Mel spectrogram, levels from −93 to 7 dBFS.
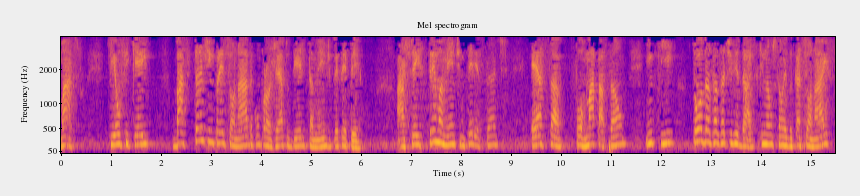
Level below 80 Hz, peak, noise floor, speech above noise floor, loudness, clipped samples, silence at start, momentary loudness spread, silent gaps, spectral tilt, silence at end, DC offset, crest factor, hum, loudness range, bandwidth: -52 dBFS; -2 dBFS; -40 dBFS; 23 dB; -17 LUFS; under 0.1%; 0 s; 10 LU; none; -10.5 dB/octave; 0 s; under 0.1%; 16 dB; none; 2 LU; 4 kHz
